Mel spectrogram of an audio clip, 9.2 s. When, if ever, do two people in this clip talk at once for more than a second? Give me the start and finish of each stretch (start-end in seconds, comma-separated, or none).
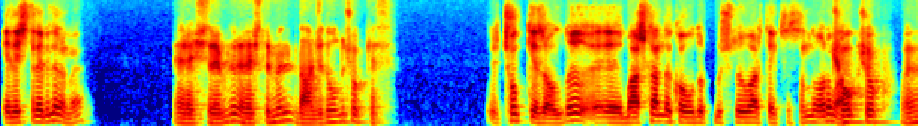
none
